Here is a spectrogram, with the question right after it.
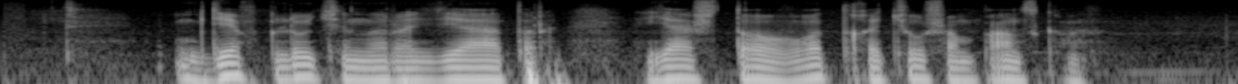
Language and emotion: Russian, neutral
